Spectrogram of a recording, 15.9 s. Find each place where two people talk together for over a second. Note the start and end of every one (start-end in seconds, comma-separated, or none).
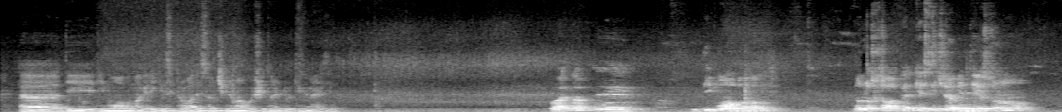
none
